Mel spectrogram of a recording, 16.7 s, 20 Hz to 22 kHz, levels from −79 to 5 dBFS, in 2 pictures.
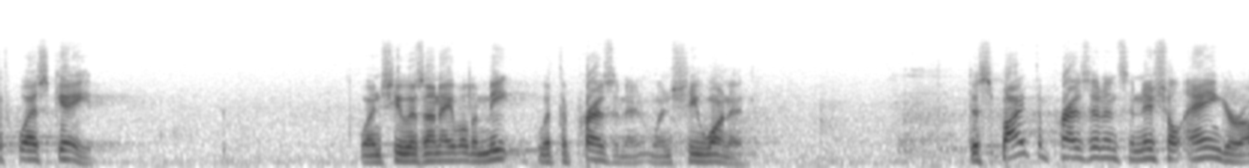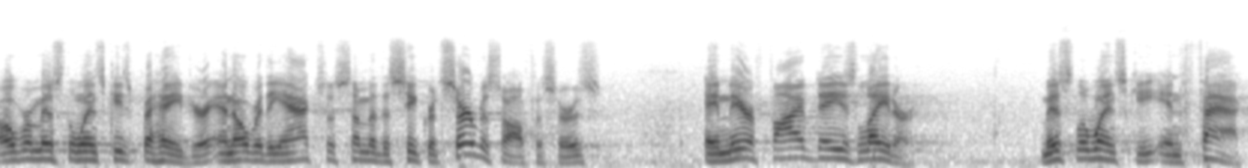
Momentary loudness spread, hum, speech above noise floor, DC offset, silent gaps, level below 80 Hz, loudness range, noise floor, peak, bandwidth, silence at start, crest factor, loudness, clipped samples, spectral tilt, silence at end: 10 LU; none; 29 dB; under 0.1%; none; -64 dBFS; 4 LU; -53 dBFS; -8 dBFS; 10 kHz; 0 s; 16 dB; -23 LUFS; under 0.1%; -5 dB/octave; 0 s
